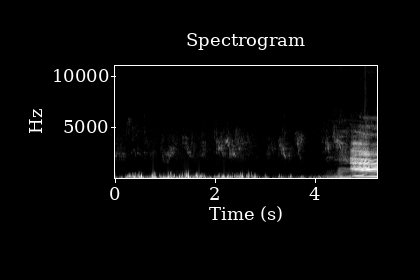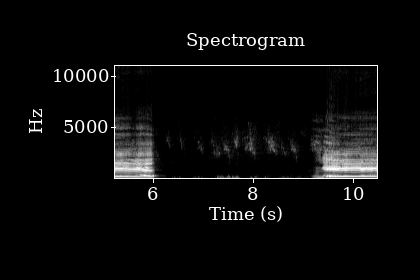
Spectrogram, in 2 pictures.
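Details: A rural village cow in the morning, taken away from its companions, calls to another cow with two loud, drawn-out moos that rise then fall in pitch, each over a second long. Rustling and thumping come before them, with faint birdsong throughout.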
